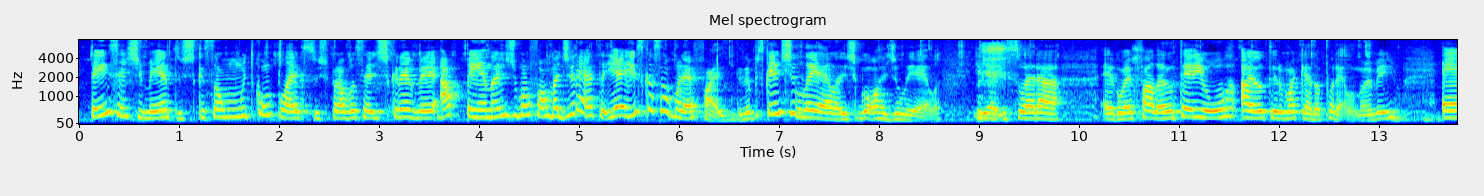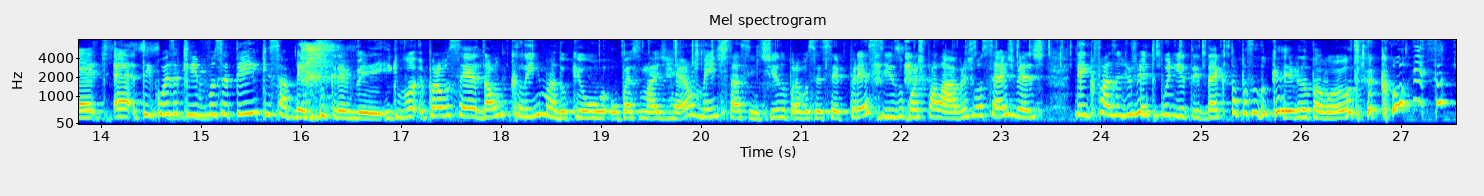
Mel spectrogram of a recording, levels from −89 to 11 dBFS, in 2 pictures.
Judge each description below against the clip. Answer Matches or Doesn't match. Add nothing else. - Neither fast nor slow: Doesn't match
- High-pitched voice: Matches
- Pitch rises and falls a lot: Matches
